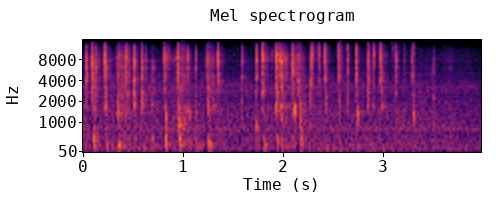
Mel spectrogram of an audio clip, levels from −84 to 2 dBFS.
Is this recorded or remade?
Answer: remade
